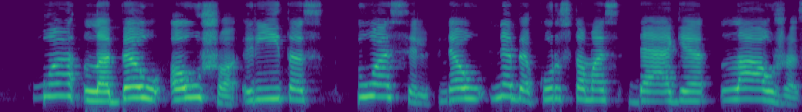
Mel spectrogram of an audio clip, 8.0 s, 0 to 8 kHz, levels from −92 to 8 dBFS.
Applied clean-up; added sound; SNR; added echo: none; none; none; none.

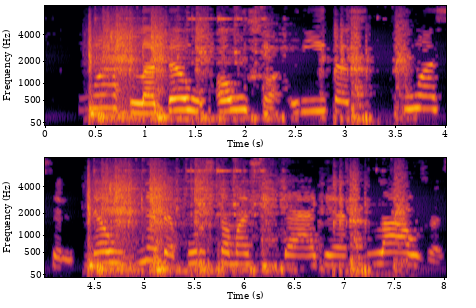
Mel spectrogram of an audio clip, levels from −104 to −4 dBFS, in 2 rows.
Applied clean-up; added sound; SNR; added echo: classical method spectral subtraction.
